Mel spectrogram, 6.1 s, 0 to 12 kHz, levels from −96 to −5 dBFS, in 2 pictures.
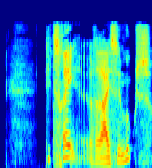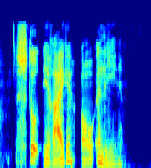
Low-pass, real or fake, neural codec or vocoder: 7.2 kHz; fake; codec, 16 kHz, 16 kbps, FreqCodec, smaller model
